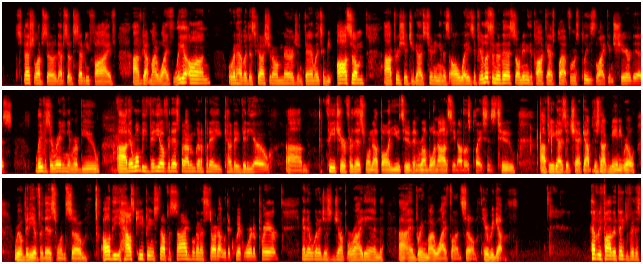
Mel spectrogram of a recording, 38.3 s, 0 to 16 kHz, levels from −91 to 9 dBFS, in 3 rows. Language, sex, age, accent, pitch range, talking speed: English, male, 30-49, American, 115-150 Hz, 230 wpm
